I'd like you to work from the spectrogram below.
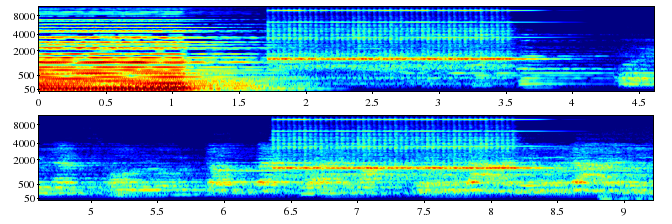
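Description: A telephone rings during Christmas Eve dinner, two bursts of bright, buzzing electronic ring separated by a quieter gap with faint, muffled sounds.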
